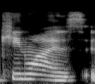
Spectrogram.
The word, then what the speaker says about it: quinoa: And one being quinoa, and quinoa is spelled Q-U-I-N-O-A, but it's a grain that has a lot of fiber and a lot of protein.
